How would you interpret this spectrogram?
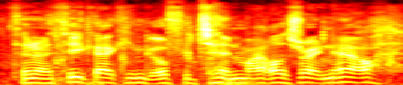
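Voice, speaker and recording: A man's voice: little pitch movement, quick pace. A man in his thirties, losing his voice, talking casually and thinking aloud while reviewing running shoes outdoors on an action camera. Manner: low-key, thinking aloud. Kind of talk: casual vlog commentary. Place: outdoors on a porch and dark streets. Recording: camera audio with loud outdoor noise.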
